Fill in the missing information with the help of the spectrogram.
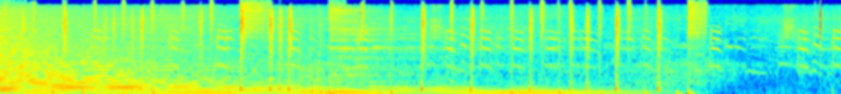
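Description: Seagulls call out again and again in short, sharp cries over a sustained, droning musical backdrop at the end of a song, with the music thinning toward the end while a few scattered gull calls remain.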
